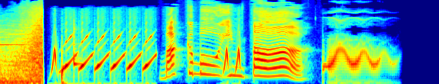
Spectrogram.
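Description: Cartoon-style logo sting: the tail of a music cue gives way about half a second in to a quick run of about seven rising boing chirps, then a squeaky, wavering cartoon voice, ending in a short warbling tone.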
